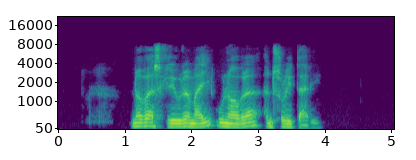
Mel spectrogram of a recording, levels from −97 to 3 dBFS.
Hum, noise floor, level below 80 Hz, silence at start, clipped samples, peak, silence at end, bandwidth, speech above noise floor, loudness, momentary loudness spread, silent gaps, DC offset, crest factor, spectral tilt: none; -88 dBFS; -52 dBFS; 1.1 s; under 0.1%; -2 dBFS; 1.15 s; 8.2 kHz; 73 dB; -16 LUFS; 9 LU; none; under 0.1%; 16 dB; -6 dB/octave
